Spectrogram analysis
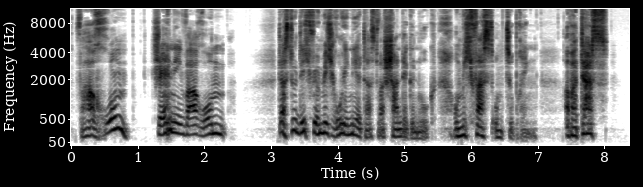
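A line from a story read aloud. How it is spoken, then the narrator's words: Calling out. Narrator (German): rief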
